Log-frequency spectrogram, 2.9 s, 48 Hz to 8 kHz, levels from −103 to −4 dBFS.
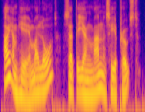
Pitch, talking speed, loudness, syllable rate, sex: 130 Hz, 245 wpm, -18 LUFS, 5.8 syllables/s, male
